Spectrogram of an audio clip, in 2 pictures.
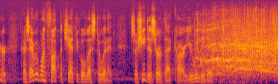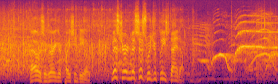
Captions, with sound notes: because everyone thought that she had to go less to win it. So she deserved that car, you really did. [CHEERING, APPLAUSE] That was a very good pricing deal. Mr. and Mrs., would you please stand up?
